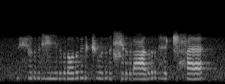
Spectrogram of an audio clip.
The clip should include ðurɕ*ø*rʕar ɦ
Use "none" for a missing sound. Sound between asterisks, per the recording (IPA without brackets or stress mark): ə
